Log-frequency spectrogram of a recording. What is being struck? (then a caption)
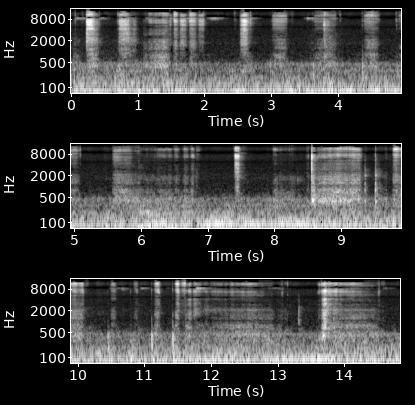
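Plastic marker nib on a thin paper sheet over a wooden table. A plastic art marker nib is drawn and rubbed in short strokes over a thin printed paper coloring page of a cake drawing, resting on a wooden table. Repeated bright, scratchy strokes of varying length sit over a steady low rumble that dominates the sound.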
